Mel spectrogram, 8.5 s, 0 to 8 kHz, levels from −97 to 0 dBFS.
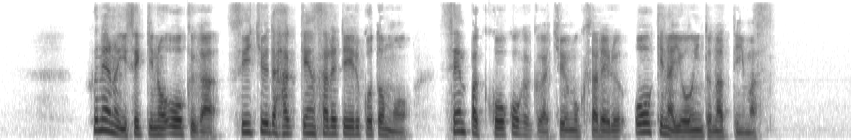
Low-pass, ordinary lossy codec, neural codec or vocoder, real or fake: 7.2 kHz; AAC, 32 kbps; none; real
